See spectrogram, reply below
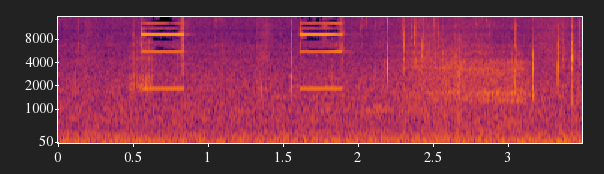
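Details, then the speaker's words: Two short bursts of high electronic beeping from the speaker's own medical pump going off during a morning walk, in a vlog about coping with diabetes: a medical pump alarm. "I'm sorry I'm ringing my pump goes off for many reasons"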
